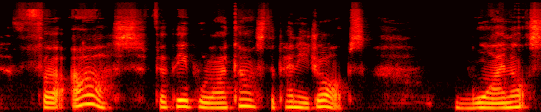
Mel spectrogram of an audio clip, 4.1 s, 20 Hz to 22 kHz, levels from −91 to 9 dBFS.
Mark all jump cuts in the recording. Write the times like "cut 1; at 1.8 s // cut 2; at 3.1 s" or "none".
none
